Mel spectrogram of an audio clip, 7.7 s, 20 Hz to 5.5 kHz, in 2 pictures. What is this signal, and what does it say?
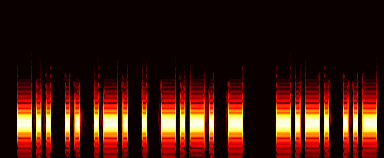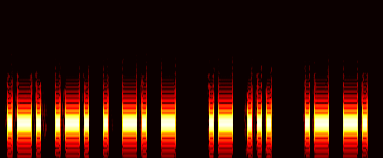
Morse code, heard as a keyed tone, about 25 wpm, 600 Hz. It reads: DIRECT CURRENT AS AN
